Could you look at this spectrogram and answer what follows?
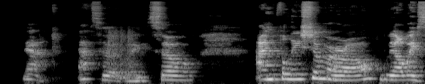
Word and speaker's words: Murrell: So I'm Felicia Murrell. We always say Murrell like Pearl is the easiest way to remember the pronunciation of the last name.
